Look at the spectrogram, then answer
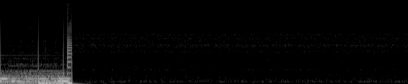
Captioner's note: static humming; static crackles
